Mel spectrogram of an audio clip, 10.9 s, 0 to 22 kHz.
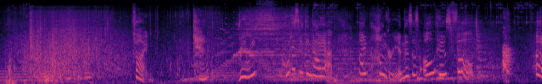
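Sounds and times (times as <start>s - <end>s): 
water churning and splashing around a small towed craft: 0.0s - 7.4s
speech: 2.7s - 3.1s, 3.9s - 5.2s, 5.8s - 10.8s.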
